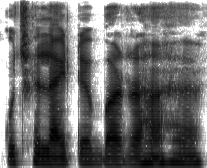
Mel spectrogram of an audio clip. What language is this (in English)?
Hindi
